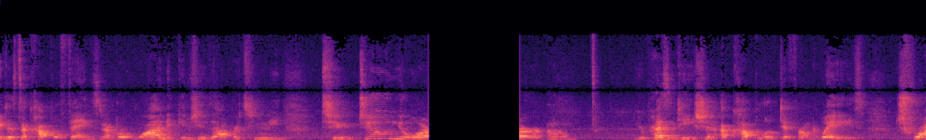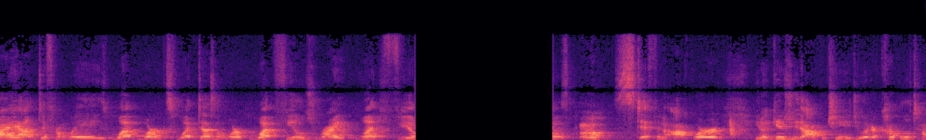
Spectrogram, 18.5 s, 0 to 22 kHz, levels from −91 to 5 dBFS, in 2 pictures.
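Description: At 4.28 s the sound cuts out in mid-flow. Silence holds for about 0.91 s, until 5.20 s. This is a playback stall. The player likely ran short of data or had its output thread blocked. From 5.20 to 6.10 s comes a time-compressed catch-up. The player drops small slices and cross-fades the joins to clear its backlog. The sound runs at twice normal speed but keeps its pitch.

At 13.41 s a second playback stall silences the output for about 1.38 s, to 14.79 s. A gentler catch-up follows, from 14.79 to 17.79 s, at 1.1 times speed. This hurry is slight but lasts longer. The same cut-and-splice process runs as the backlog drains.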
